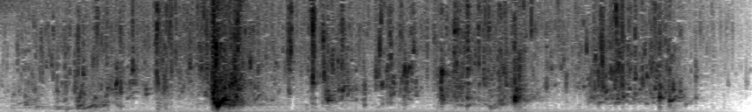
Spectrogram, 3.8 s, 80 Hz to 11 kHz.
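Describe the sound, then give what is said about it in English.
Running water splashes and trickles as hands are washed, fairly quiet, with a few short drips and one louder splash. “1. Wash hands.”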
